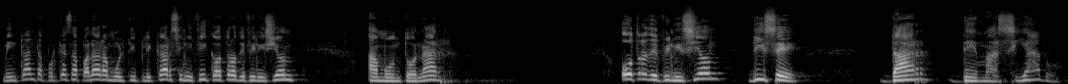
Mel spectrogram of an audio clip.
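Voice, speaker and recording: A male pastor preaching a sermon, swinging between loud calls to the congregation and hushed, confiding asides. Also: high-pitched, measured pace, long pauses.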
